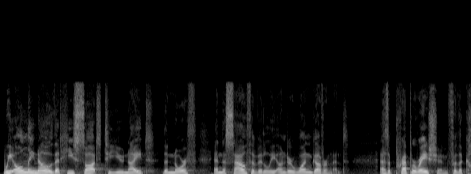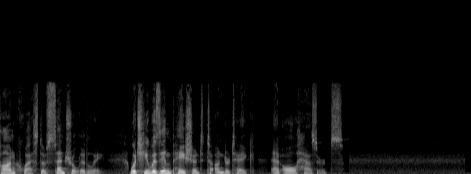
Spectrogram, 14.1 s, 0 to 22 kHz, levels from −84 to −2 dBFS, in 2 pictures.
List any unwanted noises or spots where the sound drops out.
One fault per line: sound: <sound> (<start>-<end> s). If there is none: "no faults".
no faults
